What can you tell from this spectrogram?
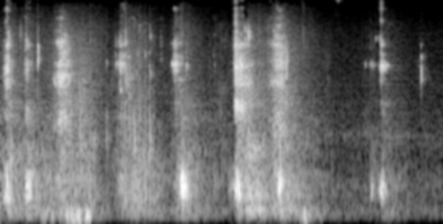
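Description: Fillet knife slicing a skinned burbot's back loin away from the backbone and ribs on a plastic cutting board, in faint, irregular cutting strokes.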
